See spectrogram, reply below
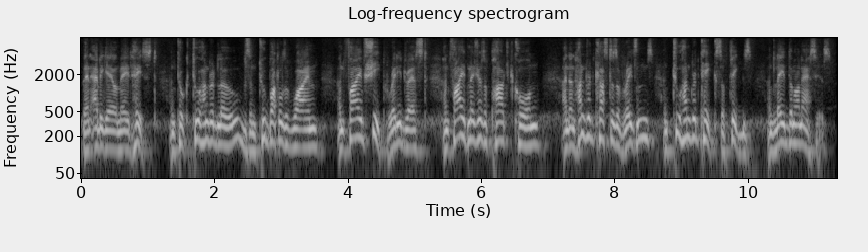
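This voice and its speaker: A man's voice: a little high, lively intonation, normal speed, a little mellow, slightly rough. A man narrating a dramatized scripture recording in a solemn, scripted storytelling style. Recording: dull old cassette, faint noise.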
